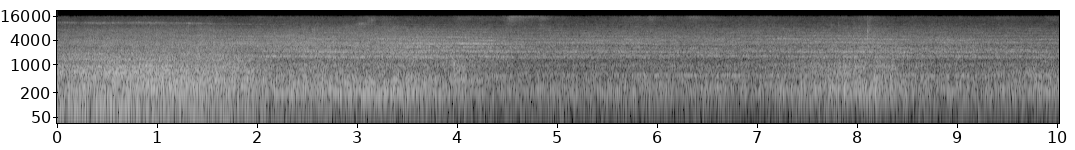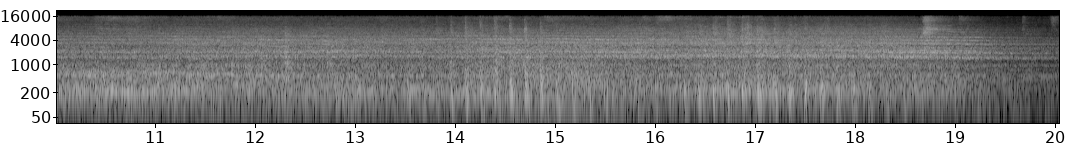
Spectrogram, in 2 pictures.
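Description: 2M62U two-section diesel locomotive, with its two-stroke diesel engines, passing close, loudest about a second in, followed by a long train of freight wagons rolling past with a clickety-clack rhythm of wheels over rail joints. The sound dies away near the end as the last wagon passes.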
